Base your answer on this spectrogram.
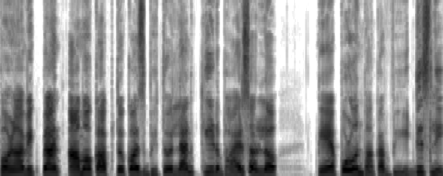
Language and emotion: Goan Konkani, disgusted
